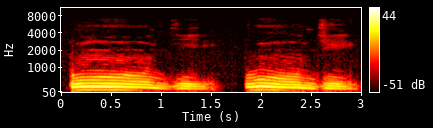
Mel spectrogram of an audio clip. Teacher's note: in addition to the nasalized vowel, you will hear a short N sound.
